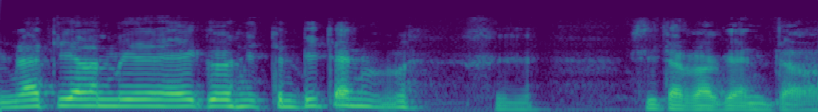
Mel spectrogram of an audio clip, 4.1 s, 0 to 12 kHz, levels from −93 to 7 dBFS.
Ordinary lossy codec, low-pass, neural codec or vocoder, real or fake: AAC, 48 kbps; 7.2 kHz; codec, 16 kHz, 16 kbps, FunCodec, trained on Chinese and English, 50 frames a second; fake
